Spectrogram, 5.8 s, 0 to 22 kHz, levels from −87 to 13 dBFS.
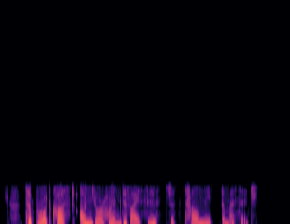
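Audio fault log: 2.74–4.41 s, repeated stalls (stutter): Between "broadcast on your home" and "the message" the sound halts 22 times. Each time packets arrived too late, the buffer ran dry, and the receiver held the last sound going until data resumed. That adds about 0.4 s of filler, roughly a quarter of the span, with the longest hold 156 ms. Nothing drops out, but delivery drags and jerks. On a spectrogram this shows as short smeared, frozen patches repeating the preceding frame. The waveform shows repeated cycles, some fading down in the longer holds.
5.20–5.80 s, jitter buffer slow-down: After "the message" the ending runs at about 86% speed with pitch unchanged, stretched by 93 ms. The buffer was building a reserve by repeating single pitch periods and slices of pauses over and over, so sounds are drawn out. On a spectrogram, harmonics stay at the same height but stretch sideways. 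In the waveform, near-identical periods repeat back to back. Throughout, nothing sits above 4 kHz, which points to a narrowband telephone codec such as G.711.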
